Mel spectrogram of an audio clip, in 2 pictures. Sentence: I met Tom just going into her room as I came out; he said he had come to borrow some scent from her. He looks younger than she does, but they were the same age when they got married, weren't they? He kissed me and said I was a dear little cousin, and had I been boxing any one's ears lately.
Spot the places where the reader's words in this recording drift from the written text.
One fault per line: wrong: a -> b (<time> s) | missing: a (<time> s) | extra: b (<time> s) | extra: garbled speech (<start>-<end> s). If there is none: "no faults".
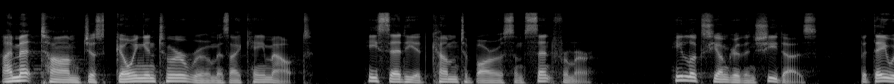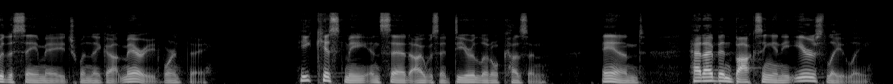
missing: one's (16.9 s)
